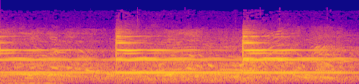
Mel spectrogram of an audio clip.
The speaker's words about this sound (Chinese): 上课铃响了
